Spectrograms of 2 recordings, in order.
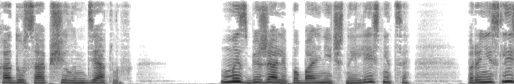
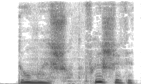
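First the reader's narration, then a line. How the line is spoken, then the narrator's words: Whispered question. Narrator (Russian): спросила я почему-то шепотом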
